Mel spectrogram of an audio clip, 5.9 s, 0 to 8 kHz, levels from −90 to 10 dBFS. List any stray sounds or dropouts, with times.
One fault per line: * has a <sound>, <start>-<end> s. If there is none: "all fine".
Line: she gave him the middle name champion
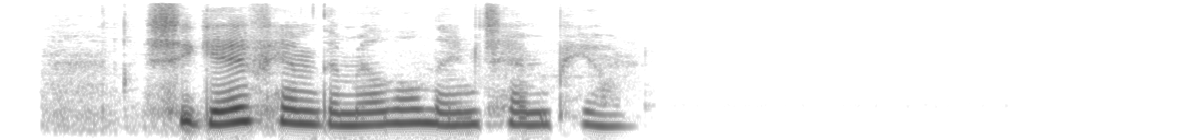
all fine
